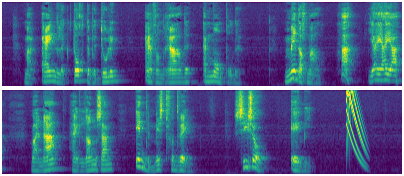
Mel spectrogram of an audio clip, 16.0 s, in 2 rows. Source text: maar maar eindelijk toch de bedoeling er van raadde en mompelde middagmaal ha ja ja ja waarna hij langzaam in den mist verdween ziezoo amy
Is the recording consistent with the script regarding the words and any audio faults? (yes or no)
no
